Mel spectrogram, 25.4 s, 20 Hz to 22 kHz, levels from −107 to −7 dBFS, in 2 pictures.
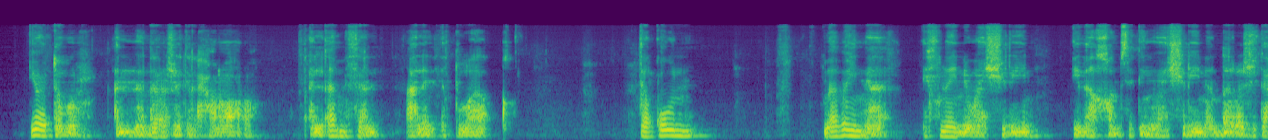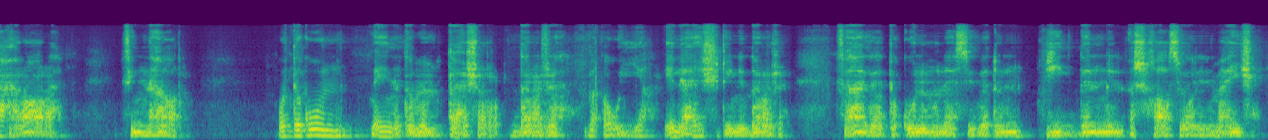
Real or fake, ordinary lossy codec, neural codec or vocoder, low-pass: fake; none; vocoder, 22.05 kHz, 80 mel bands, HiFi-GAN; none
